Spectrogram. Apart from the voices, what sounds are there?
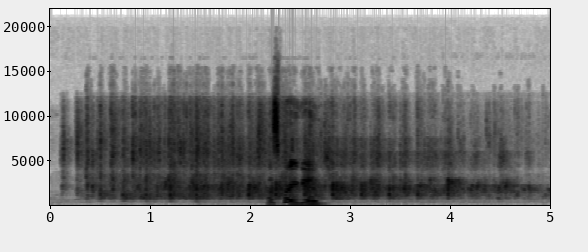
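audience round of applause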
